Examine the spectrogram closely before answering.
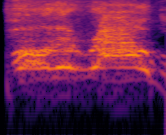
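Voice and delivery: very high, loud strained scream; desperate shout. Retold or imitated. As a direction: yell it before you go back under. Retold cry before going under.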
